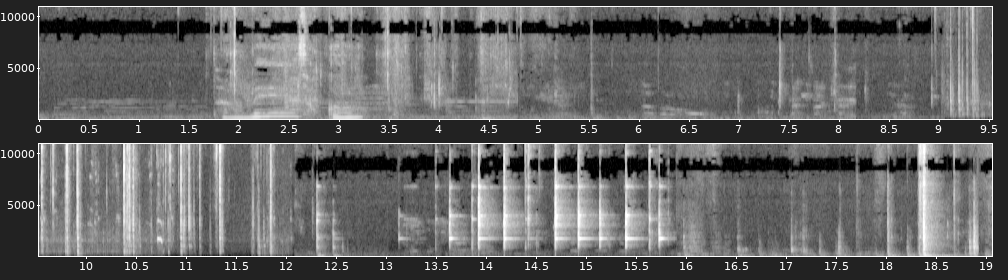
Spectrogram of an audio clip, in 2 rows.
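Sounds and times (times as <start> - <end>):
utensil clinking against bowl: 13.2 - 15.9.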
